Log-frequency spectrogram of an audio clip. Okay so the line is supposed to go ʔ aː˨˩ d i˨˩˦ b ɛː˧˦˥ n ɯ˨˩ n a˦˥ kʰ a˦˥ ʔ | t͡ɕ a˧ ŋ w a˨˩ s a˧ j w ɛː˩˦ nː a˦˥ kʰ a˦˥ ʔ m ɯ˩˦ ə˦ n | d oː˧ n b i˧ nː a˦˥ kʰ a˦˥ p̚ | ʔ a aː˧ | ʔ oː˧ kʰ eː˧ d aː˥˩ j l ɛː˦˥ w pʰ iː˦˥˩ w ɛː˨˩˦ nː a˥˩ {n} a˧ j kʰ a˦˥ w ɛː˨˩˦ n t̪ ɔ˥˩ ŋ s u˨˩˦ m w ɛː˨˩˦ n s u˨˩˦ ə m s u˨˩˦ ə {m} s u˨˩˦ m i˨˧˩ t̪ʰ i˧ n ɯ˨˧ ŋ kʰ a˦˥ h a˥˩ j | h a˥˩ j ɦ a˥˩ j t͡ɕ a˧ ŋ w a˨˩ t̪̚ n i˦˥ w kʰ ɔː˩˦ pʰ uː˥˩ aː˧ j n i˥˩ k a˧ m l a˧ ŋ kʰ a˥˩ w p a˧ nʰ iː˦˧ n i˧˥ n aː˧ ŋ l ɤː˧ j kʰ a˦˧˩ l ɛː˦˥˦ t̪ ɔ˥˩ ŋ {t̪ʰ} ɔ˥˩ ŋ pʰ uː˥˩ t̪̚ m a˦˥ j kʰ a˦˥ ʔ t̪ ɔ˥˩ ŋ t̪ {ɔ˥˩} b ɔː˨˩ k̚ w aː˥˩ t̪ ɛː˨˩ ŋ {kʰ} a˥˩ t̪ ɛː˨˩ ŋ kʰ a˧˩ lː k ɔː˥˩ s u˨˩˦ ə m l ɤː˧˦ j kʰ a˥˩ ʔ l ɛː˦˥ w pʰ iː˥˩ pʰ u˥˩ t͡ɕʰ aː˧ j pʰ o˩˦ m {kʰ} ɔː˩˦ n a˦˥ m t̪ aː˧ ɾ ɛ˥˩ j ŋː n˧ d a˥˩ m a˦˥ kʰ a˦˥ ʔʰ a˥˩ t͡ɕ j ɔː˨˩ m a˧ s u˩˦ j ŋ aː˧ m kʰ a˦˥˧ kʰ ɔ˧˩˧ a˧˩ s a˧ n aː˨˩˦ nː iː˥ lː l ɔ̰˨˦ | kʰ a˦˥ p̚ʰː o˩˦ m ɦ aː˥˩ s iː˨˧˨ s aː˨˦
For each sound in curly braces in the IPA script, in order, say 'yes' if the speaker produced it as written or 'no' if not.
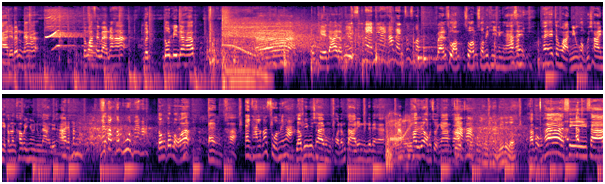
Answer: no, yes, no, yes, yes, yes

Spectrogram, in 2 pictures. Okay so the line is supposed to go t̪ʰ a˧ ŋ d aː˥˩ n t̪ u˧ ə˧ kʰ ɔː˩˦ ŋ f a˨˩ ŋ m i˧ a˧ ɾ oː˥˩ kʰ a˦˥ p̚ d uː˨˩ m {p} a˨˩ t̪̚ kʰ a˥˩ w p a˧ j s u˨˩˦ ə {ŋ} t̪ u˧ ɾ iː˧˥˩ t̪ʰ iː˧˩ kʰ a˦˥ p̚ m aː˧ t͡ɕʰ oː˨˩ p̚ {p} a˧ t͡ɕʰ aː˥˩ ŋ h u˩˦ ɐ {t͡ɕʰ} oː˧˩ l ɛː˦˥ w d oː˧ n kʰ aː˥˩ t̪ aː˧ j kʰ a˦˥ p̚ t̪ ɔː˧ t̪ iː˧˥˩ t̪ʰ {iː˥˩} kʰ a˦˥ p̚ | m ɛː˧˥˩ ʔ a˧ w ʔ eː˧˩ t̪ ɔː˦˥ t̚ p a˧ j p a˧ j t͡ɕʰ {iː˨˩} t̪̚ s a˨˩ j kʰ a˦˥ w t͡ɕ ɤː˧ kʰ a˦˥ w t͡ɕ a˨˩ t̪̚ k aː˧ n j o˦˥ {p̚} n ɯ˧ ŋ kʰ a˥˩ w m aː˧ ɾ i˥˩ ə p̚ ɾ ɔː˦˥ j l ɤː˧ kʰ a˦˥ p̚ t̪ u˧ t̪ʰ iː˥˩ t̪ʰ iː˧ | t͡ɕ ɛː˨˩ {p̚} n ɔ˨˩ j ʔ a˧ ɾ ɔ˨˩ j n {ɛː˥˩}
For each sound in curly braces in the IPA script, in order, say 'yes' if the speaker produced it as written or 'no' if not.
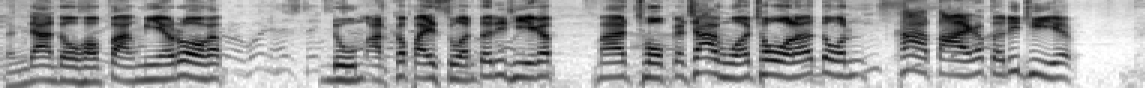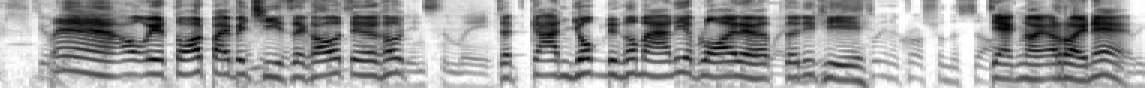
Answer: no, no, no, yes, no, yes, no, no, yes

